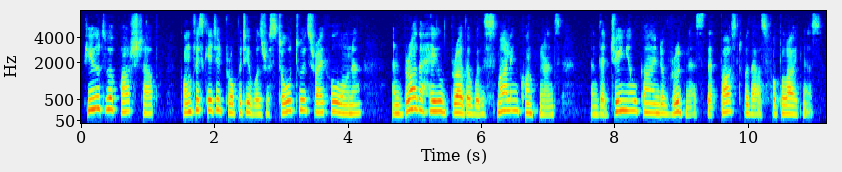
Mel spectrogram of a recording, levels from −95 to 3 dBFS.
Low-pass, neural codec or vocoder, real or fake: 7.2 kHz; vocoder, 44.1 kHz, 128 mel bands every 512 samples, BigVGAN v2; fake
